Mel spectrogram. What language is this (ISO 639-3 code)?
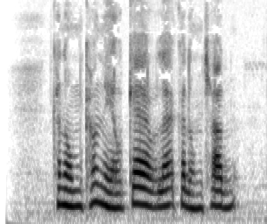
tha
